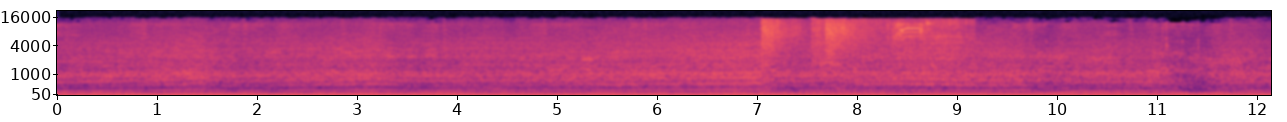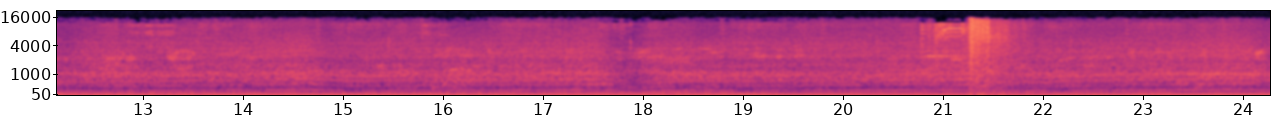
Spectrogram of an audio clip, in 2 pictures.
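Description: A car engine drones at high revs, its pitch dropping and climbing again now and then.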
